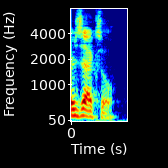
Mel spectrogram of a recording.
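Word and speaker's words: Zexal: uh quattro from uh zeel or zexo as it's pronounced right so of course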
